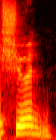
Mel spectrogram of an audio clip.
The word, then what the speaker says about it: should: able to help you so the l in should is silent they should be able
